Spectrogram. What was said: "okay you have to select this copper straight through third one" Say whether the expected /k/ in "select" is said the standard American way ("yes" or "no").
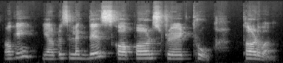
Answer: yes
